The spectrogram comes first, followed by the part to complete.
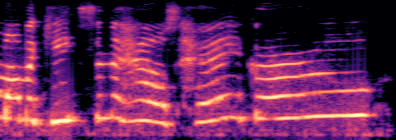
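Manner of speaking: light up for a friend arriving; excited greeting. Real, not acted. Greeting a viewer who just joined the stream, high and excited.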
